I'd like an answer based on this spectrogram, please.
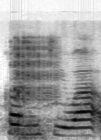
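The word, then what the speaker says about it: こんにちは: Hai Solihin Konnichiwa Hai Konnichiwa oke tulisannya Hai ya minasan di akhir tapi dibaca Wak gitu Kenapa Jadi sebetulnya dalam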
